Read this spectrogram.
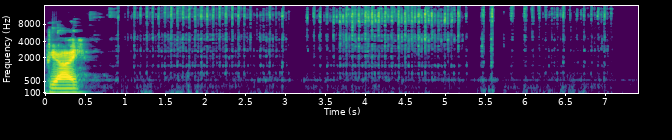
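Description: A brush scrubs a circuit board with liquid.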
